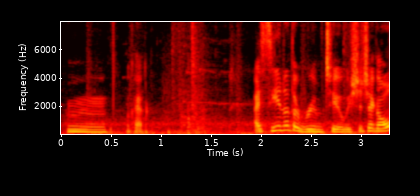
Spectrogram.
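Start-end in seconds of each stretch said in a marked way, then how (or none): none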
